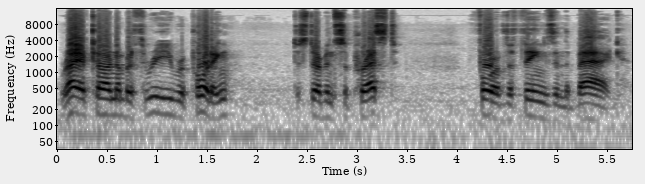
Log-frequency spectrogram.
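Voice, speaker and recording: An actor playing a brisk policeman reporting in a radio drama, clipped and official. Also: fairly high pitch, darkish tone, slight background noise, natural voice, low-quality recording. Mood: brisk, matter-of-fact.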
